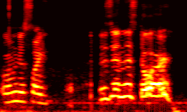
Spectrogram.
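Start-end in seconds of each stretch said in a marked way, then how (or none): 1.2-2.1 shouting, higher and louder. Yelling a question at a guard while pointing at the door: yelling at a guard. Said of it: "I just yell at him".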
